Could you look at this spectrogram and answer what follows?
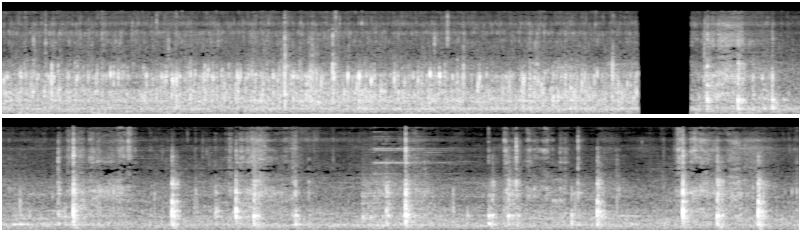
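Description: Thick ground onion and coconut masala paste goes into a pot of cooking mutton for a Maharashtrian curry, with steady wet stirring and bubbling, a short silent gap, then scattered spoon and pot clinks.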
